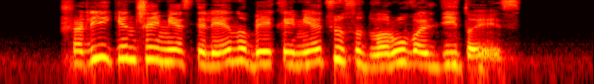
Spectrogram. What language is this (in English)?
Lithuanian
